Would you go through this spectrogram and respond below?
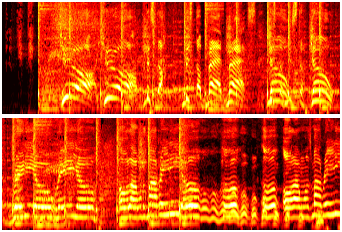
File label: Promo; Radio Free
